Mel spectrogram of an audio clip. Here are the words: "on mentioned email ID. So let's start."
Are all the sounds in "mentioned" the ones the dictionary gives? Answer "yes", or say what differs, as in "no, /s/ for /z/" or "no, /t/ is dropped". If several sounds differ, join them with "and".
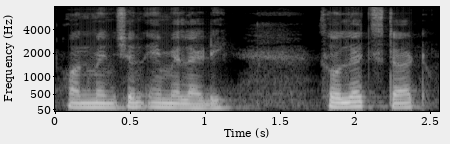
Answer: no, /d/ is dropped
